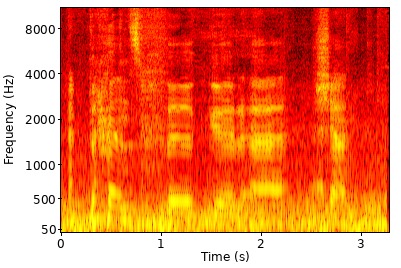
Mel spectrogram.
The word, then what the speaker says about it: Transfăgărășan: Transfăgărășan.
